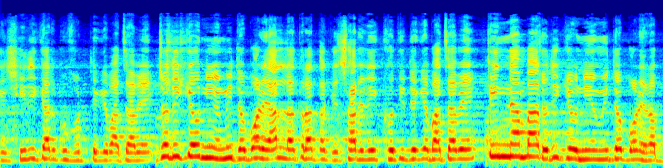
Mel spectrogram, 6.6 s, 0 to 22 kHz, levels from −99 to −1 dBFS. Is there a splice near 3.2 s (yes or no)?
no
